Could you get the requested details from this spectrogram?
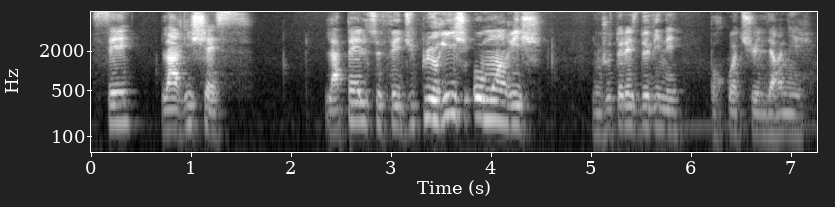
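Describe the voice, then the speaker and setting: A man voicing a stern male teacher who lectures slowly and deliberately. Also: medium pitch, close to an everyday voice.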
